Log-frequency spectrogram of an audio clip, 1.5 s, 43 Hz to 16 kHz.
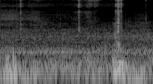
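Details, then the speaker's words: Honda Civic G10 at 60,000 km, after fixing steering-related suspension noise traced to a bearing: low even engine rumble with only soft bumps while turning the wheel, no creak or clunk remaining. "então carrinho vou fazer a manobra aqui para vocês verem que não tem mais barulho nenhum"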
